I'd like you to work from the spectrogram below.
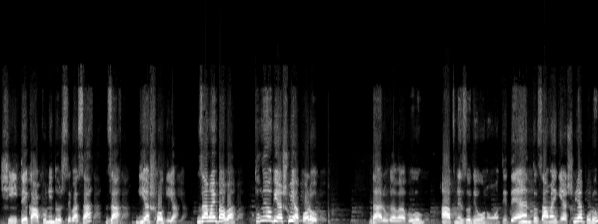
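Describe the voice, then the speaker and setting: Putting on a shrill character voice, a woman speaks high and fairly slowly with very wide pitch swings while faint music plays behind her. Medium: read story. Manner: loud, quick, cunning.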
